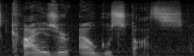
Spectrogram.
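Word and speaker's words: Καῖσαρ Αὔγουστος: in the Christmas story if you're pronouncing his name in The Coin Greek it's Kaiser austos Kaiser austos Caesar Augustus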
